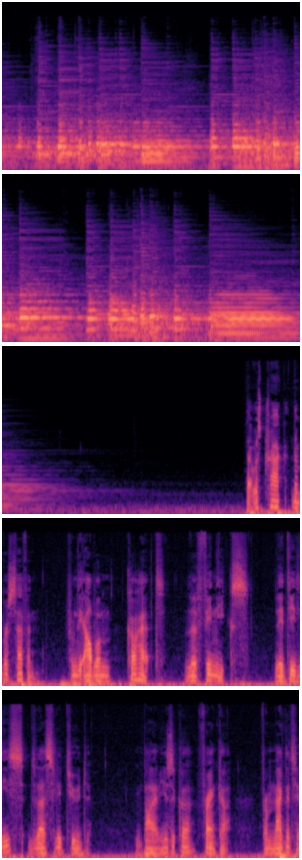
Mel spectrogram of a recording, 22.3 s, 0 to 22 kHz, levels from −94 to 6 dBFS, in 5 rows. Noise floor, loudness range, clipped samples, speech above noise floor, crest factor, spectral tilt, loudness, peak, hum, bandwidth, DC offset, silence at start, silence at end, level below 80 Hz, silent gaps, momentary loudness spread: -54 dBFS; 7 LU; under 0.1%; 29 dB; 20 dB; -6 dB/octave; -25 LUFS; -4 dBFS; none; 16.5 kHz; under 0.1%; 0 s; 0 s; -38 dBFS; none; 12 LU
